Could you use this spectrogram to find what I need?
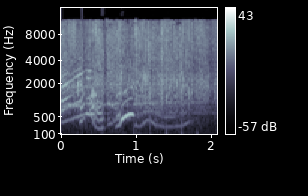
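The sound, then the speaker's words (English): An audience claps for a guest, the brisk applause sounding under a voice that whoops and calls out over it in a short burst. “Y'all clap it up for the wonderful Melanie Marie.”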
